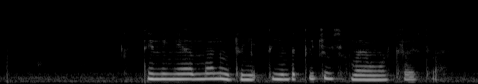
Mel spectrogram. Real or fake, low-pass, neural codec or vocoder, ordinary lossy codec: fake; 5.4 kHz; codec, 16 kHz, 8 kbps, FreqCodec, smaller model; MP3, 32 kbps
